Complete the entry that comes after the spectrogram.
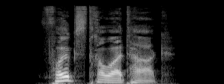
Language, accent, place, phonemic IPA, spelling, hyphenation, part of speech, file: German, Germany, Berlin, /ˈfɔlkstʁaʊ̯ɐˌtaːk/, Volkstrauertag, Volks‧trau‧er‧tag, noun, De-Volkstrauertag.ogg
- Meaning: "People's Day of Mourning"; day of commemoration for the victims of war and oppression. (observed on the second sunday before Advent)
